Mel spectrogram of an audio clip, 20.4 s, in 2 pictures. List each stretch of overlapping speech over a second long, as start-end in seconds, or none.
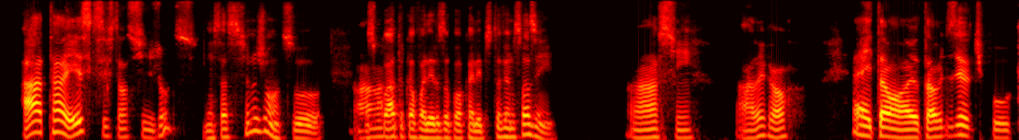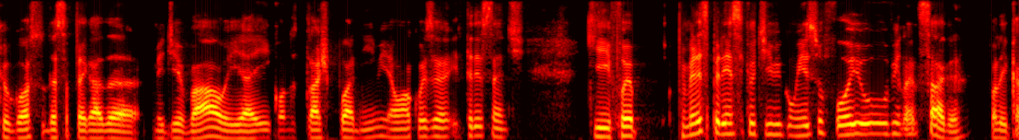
none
